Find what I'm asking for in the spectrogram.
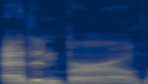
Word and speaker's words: Edinburgh: Edinburgh, thank you.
